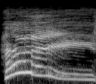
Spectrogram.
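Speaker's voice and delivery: high, loud startled scream. Acted. Annabeth yanked from the game, screaming high and loud. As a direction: yelp as she is yanked away. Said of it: "she screamed".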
